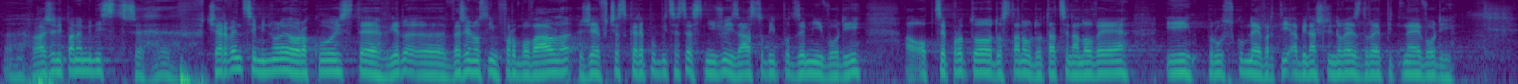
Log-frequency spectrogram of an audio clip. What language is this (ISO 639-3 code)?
ces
